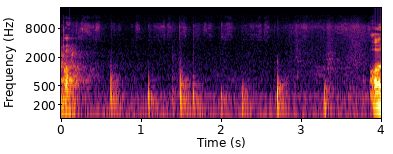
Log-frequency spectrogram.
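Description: Marker pen writing on a whiteboard: a run of short, irregular strokes as letters are drawn.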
